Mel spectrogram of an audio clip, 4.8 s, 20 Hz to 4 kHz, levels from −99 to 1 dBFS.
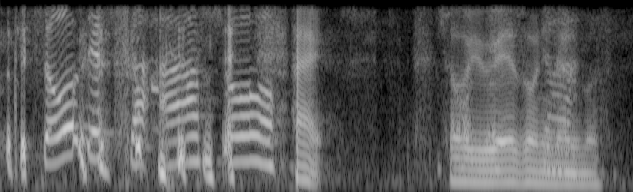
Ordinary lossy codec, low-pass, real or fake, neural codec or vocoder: none; 3.6 kHz; real; none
